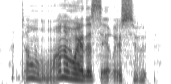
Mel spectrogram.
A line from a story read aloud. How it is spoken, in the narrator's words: Bailey groaned, his eyes still shut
